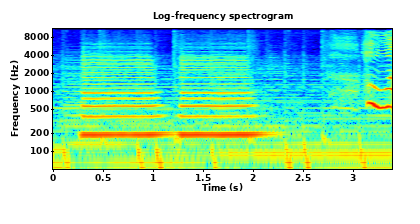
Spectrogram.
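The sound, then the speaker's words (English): A boat horn toots twice on a river, two loud, steady blasts of nearly a second each with a short gap, followed by a brief wavering sound at the end. “It's a boat tooting its horn on the river.”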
